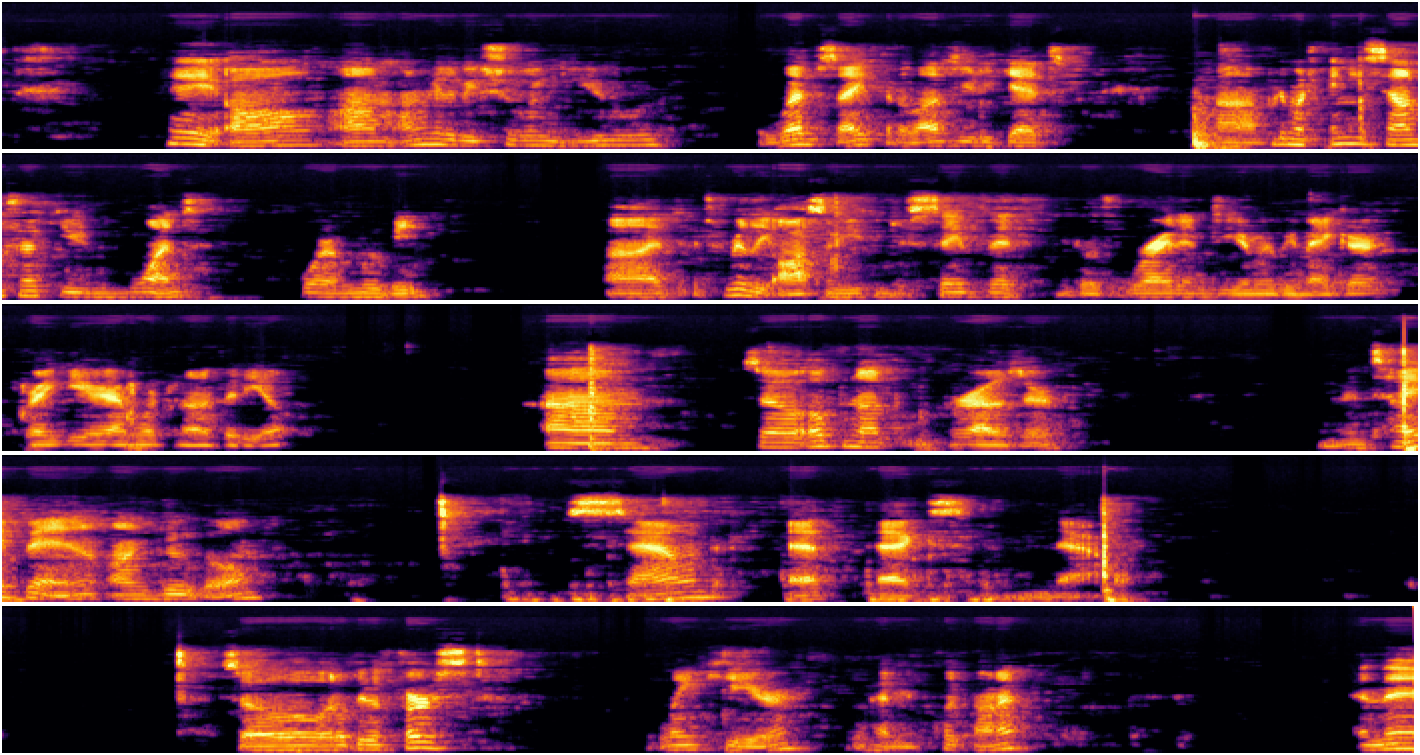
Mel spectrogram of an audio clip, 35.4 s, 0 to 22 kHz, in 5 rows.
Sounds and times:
Speech: 0.8 - 9.4, 10.1 - 15.8, 16.8 - 19.6, 20.8 - 22.7, 24.0 - 27.0, 29.2 - 30.9, 31.6 - 33.8, 35.1 - 35.3.

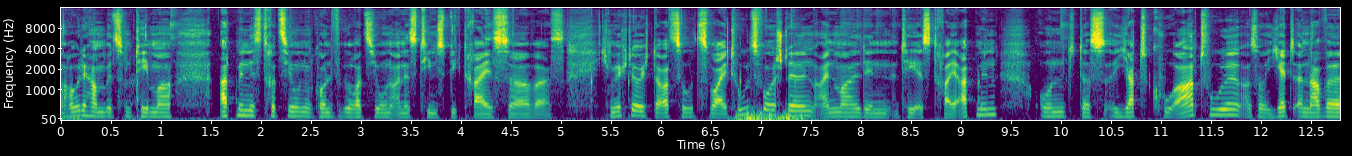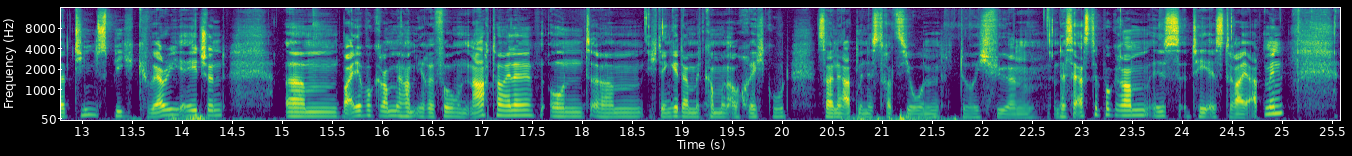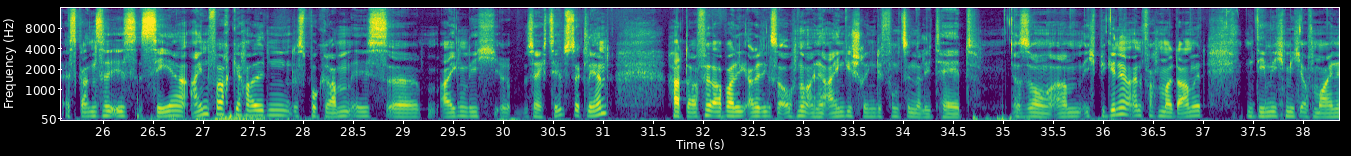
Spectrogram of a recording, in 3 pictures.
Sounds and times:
Speech: 0.0 - 31.1, 31.7 - 38.3.

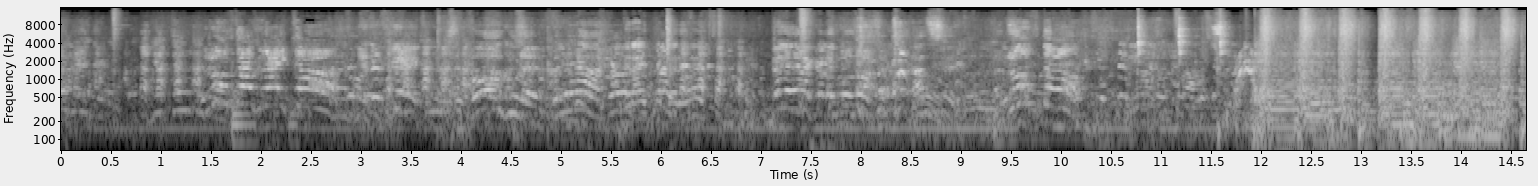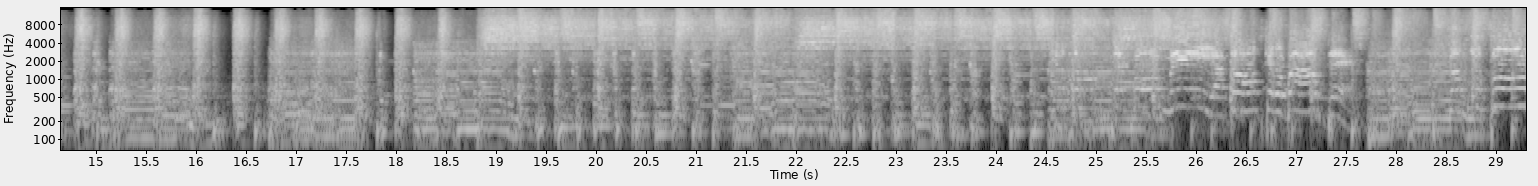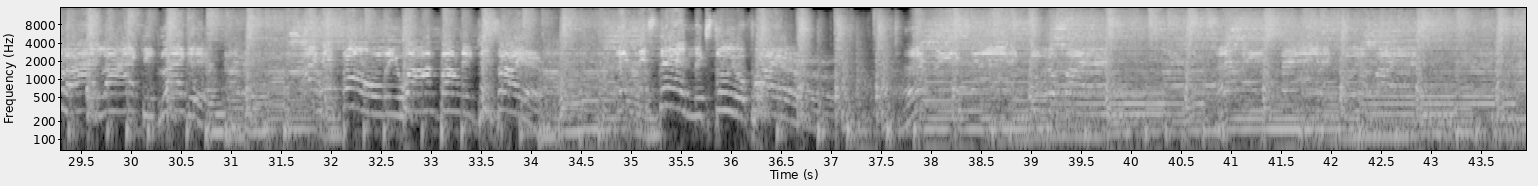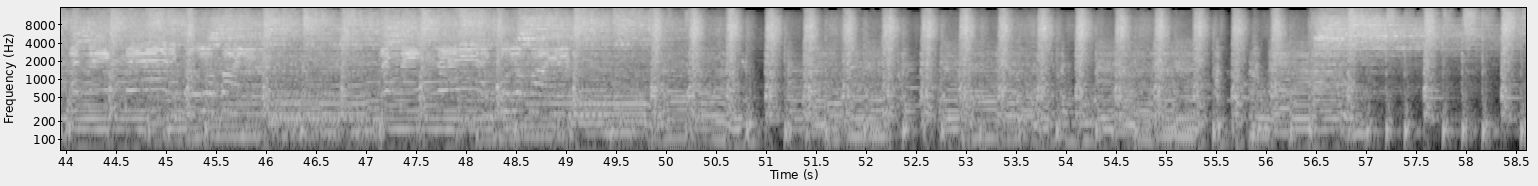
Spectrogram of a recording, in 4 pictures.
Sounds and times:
Blues: 10.3 - 58.6.

